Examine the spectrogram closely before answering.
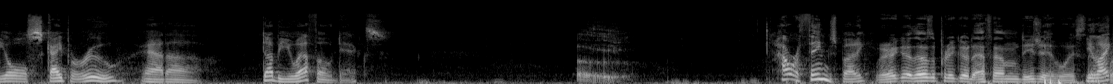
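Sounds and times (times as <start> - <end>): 
speech: 0.0 - 3.9, 5.8 - 6.3, 7.8 - 11.1
loud throaty belch: 5.7 - 6.5.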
